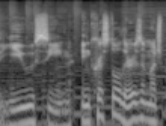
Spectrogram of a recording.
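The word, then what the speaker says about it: Eusine: an anagram of suun I actually never knew how to say this guy's name until writing the script of this video I had to look it up apparently it's uen in Crystal there isn't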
